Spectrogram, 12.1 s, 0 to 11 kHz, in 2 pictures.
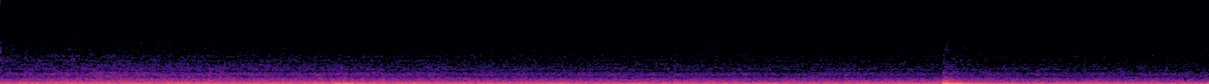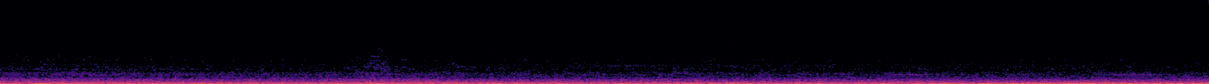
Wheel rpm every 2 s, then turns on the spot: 0, 0, 0, 0, 0, 0.
none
